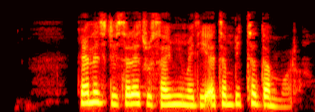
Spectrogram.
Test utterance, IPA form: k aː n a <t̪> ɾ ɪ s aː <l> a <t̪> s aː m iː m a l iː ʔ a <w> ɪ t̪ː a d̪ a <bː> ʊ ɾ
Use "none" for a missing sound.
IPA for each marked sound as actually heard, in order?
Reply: t̪, l, t̪, b, mː

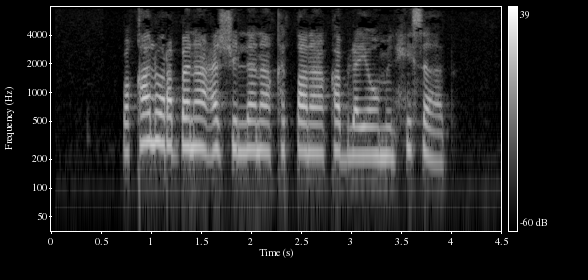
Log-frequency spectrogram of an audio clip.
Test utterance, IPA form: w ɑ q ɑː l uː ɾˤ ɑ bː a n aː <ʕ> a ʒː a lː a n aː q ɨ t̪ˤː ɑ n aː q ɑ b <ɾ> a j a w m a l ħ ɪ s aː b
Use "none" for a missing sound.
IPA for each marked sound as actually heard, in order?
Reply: ʕ, l

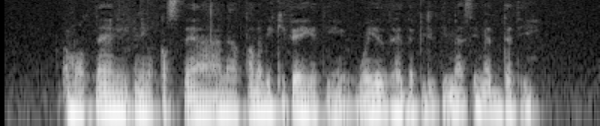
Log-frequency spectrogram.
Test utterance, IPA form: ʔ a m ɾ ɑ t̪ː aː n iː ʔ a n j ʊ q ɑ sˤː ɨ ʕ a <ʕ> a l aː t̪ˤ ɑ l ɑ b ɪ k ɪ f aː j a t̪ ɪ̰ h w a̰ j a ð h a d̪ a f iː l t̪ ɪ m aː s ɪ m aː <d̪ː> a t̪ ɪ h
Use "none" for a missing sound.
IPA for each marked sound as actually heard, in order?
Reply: ʕ, d̪ː

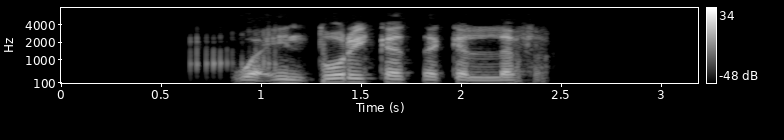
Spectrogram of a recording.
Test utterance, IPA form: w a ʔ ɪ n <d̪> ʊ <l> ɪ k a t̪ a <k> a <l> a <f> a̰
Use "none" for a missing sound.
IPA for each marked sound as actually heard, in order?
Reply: t̪, ɾ, k, lː, f

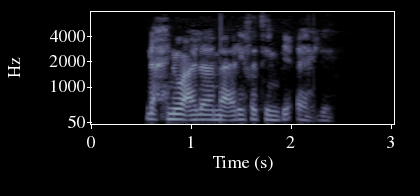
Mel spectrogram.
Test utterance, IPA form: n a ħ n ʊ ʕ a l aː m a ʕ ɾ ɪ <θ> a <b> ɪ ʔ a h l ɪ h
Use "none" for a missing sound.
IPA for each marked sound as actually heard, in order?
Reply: f, b

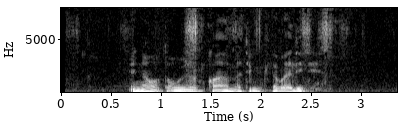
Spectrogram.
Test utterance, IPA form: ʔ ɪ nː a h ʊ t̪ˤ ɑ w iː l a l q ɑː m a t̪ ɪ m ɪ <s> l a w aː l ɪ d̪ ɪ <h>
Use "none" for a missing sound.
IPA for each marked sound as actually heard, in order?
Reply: θ, h

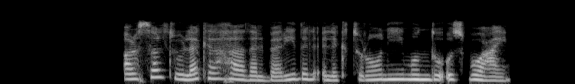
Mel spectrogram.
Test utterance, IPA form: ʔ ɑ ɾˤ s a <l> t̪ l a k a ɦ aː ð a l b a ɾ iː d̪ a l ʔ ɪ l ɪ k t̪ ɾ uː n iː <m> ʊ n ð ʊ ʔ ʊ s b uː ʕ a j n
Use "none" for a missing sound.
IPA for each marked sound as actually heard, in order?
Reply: l, m

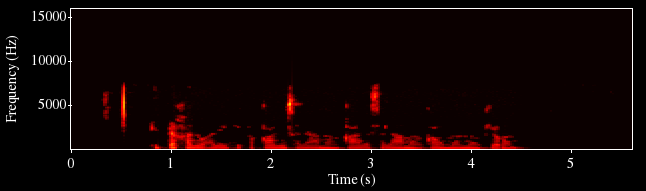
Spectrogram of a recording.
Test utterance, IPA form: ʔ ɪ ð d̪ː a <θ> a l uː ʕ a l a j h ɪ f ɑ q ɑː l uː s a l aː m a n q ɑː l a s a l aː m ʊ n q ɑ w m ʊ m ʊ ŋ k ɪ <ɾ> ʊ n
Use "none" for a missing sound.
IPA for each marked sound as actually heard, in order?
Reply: x, ɾ

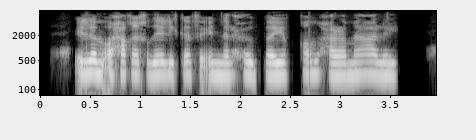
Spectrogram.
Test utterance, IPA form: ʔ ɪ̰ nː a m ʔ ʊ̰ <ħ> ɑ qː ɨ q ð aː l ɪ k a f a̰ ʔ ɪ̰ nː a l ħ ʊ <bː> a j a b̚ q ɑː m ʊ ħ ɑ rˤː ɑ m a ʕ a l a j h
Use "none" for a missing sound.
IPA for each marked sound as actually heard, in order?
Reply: ħ, bː

